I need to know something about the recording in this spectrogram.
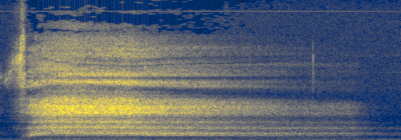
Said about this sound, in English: i want you to just take a deep breath in through your nose and then out through the mouth. Gonna do that again in through the nose, out through the mouth.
